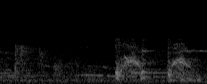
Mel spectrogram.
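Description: A person coughing twice, faintly, the coughs half a second apart a little past a second in, over quiet room tone.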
